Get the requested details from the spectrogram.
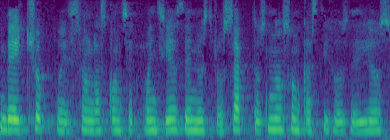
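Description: Fairly high in pitch yet dark and mellow in tone, a woman speaks at a fairly slow pace with monotone, flat intonation. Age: 50s. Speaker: radio host. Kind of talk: radio talk, personal testimony. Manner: halting.

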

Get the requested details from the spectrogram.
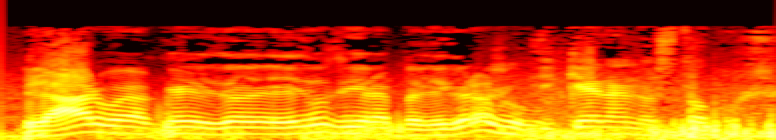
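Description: Fairly slowly, a man talks while noticeable background noise carries on. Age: 80s+. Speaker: retired miner and farmer. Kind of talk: interview. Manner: halting.

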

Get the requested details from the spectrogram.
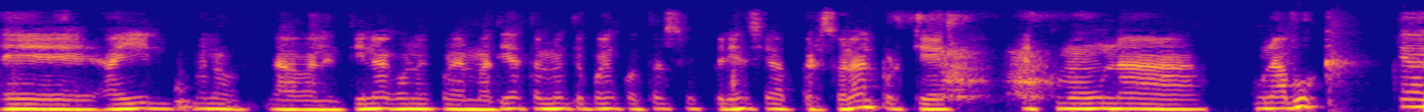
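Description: A man speaks with a Chilean accent. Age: young. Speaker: theatre artist. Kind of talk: interview. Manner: halting.

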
